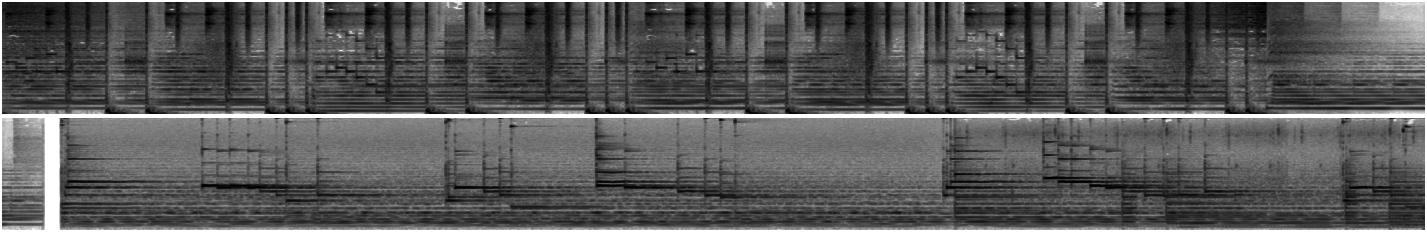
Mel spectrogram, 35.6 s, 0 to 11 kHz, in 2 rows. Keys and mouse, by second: 3.0 Escape, 3.2 click, 4.3 right click, 4.7 click, 5.3 ctrl+click, 5.5 right click, 6.0 click, 6.3 right click, 7.1 click, 8.4 Delete, 9.4 y, 9.5 click, 9.9 Delete, 10.5 click, 10.5 right click, 10.9 click, 12.0 ctrl+1, 12.2 click, 15.5 alt+y, 16.7 click, 21.7 Return, 22.9 click, 25.4 right click, 25.7 click, 28.5 click, 29.5 Return, 31.1 click, 33.7 click, 35.2 KP_0, 35.4 Return.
